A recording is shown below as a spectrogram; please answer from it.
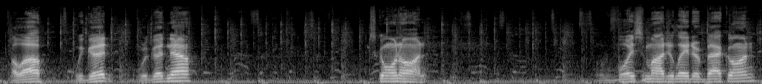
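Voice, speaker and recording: A streamer talking through a voice changer that pitches the voice far down, in loose, jokey gaming chatter with viewers. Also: slow, long pauses, pushed and bright, soft background music. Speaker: gamer streaming gameplay.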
